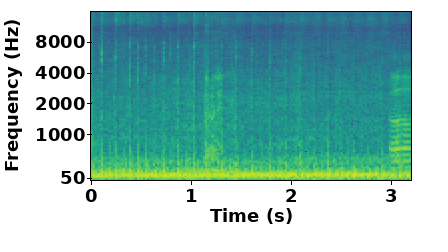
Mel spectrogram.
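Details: Yamaha Aerox bored up to 180cc (RX7 63 block), one year on, manual ISC, idle and AFR hard to set: engine ticks over at a steady, even beat with no knock or clatter. Normal idle.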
